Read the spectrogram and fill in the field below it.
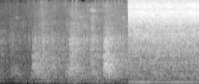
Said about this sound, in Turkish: Suyunu ilave ediyorum şimdi.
